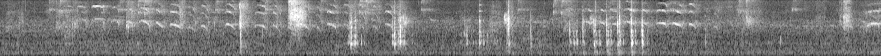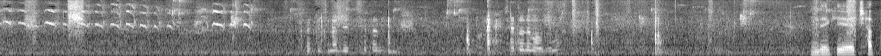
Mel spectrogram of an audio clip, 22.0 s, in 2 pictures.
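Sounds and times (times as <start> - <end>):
birds chirping: 0.0 - 22.0
sharp clicks and knocks: 5.8 - 8.2, 16.8 - 17.5.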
